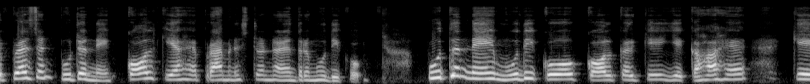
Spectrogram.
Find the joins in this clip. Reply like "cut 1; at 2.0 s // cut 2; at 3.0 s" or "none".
none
